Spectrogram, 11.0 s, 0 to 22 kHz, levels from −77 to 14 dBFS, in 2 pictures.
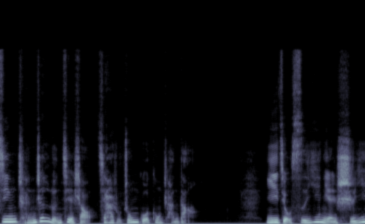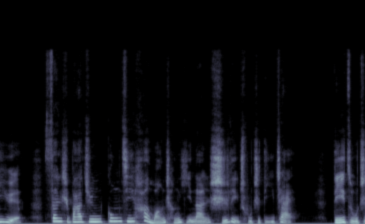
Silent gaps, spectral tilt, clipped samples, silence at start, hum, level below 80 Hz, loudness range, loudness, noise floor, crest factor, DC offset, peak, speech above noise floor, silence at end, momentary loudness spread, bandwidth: none; -5 dB/octave; under 0.1%; 0 s; none; -56 dBFS; 5 LU; -17 LUFS; -58 dBFS; 16 dB; 3%; -2 dBFS; 41 dB; 0 s; 10 LU; 17.5 kHz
